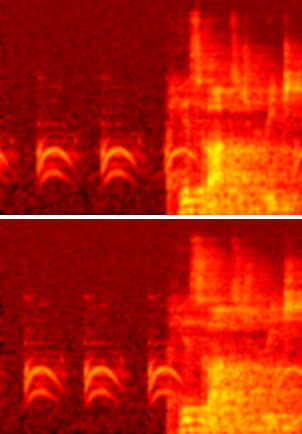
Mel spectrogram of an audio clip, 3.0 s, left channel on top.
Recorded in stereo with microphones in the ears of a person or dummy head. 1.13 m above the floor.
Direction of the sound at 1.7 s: 40° left (ahead or behind).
